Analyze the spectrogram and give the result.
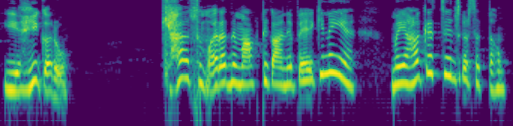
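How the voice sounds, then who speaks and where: Lady doing a flustered young husband, stammers a lot, high voice, dry close sound. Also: big pitch swings, vocal fry, no room sound, heavily acted. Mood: protesting. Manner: stammering, pleading, rushed.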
